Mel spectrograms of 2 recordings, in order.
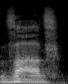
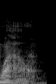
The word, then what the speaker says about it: vav: but just know that when you hear me pronounce it i'll be pronouncing it like a v and i'll be calling the letter vav rather than wow next consonant in hebrew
